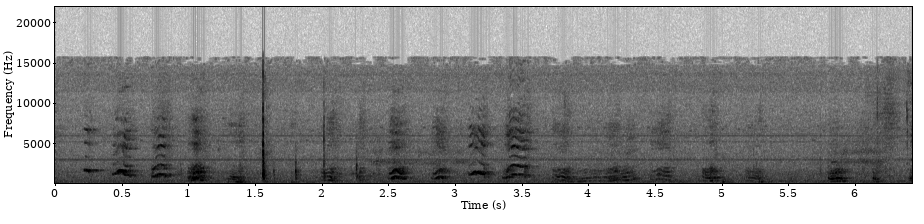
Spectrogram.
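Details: Four-week-old Smooth-faced Pyrenean Shepherd puppies indoors give a steady run of high, short whimpers and yips, roughly two or three each second, overlapping as several pups call, with a sharp click near the middle and a faint steady background hum.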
